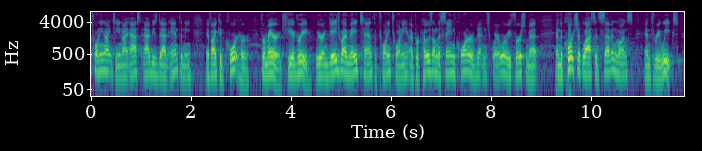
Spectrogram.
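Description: A man's voice: mid-range voice, a little mellow. A young man and evangelist giving an earnest, preacherly testimony to a youth group, quoting scripture as he speaks.

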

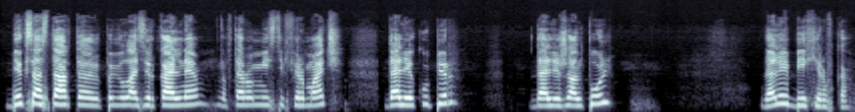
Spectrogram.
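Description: A woman's voice: fairly high pitch, steady tone, a little slow, pauses often, dark tone, no echo. A woman giving live harness racing commentary in short, terse announcements. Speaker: race commentator.

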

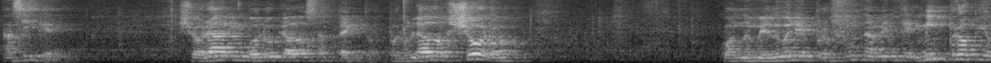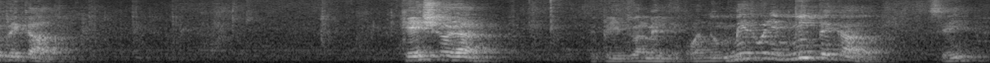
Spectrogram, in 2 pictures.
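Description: A man's voice: fairly high pitch, animated, normal speed, pauses often, slight background noise. A man preaching a sermon, earnest and emphatic, often checking in with the audience. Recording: very echoey hall, mic at a distance.

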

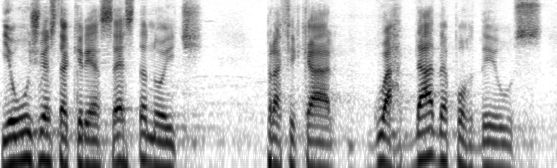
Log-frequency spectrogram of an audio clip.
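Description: A man's voice: fairly low pitch, fairly even intonation, slow pace, creaky, darkish tone. A male pastor preaching a sermon, animatedly acting out the story for his congregation. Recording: long reverb of a large church.

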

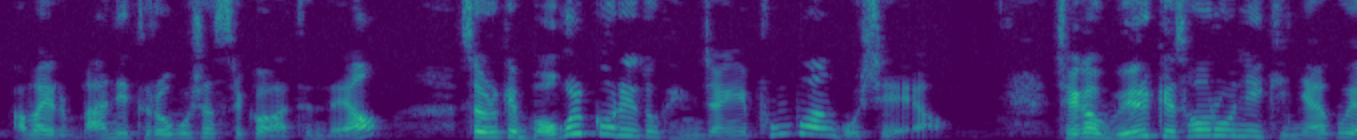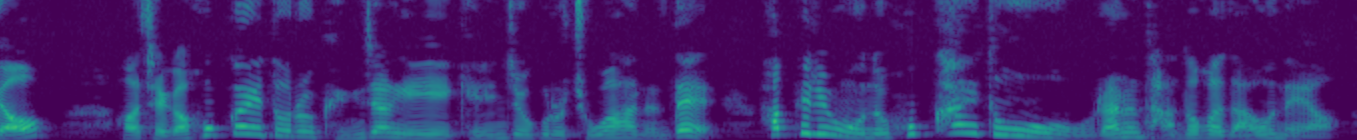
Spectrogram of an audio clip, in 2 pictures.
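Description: A woman teaching a video language lesson, upbeat and chatty, opening her phrases with a bright "자". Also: on the high side.

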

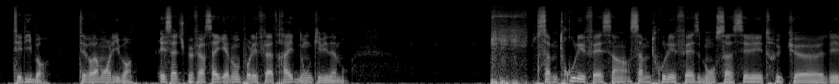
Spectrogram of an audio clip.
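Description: A man giving casual, excited commentary while reacting to a game trailer, rambling with many fillers and restarts. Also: on the low side, dry recording, clean studio sound. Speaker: gaming YouTuber reacting to a trailer.

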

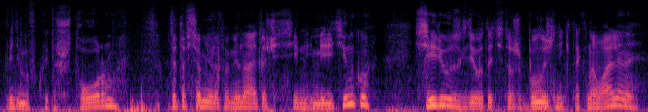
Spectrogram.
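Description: This casual walking vlog features a man in his thirties strolling by a seaside harbor, camera at arm's length, talking in a chatty, meandering way. He speaks fast in a slightly high, dark-toned voice. The audio is muffled, with outdoor wind and street sounds.

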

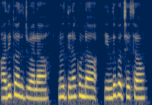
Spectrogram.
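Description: A woman voicing a patient young man in a romance story, coaxing gently. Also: fairly high pitch, steady tone, brisk, no room sound, lightly acted.

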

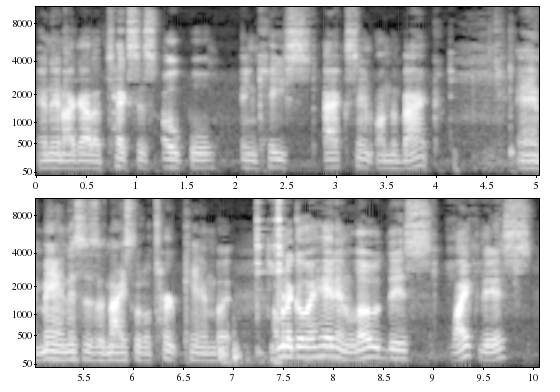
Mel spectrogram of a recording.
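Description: A man in his thirties sits in a small camper van, talking into a nearby camera as he gives a casual, hyped product review full of slang and swearing. His voice is fairly low, steady and sharp at a normal speed, with slight background noise.

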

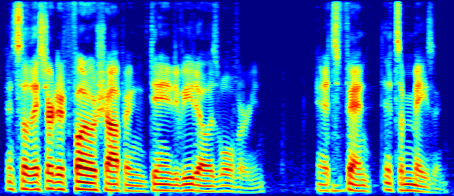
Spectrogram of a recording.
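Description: A man's voice: sits low, fast, no echo, clean studio sound. A man co-hosting a tech stream in casual banter, teasing and laughing often as he tells jokes. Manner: laughs often, teasing, animated joke-telling.

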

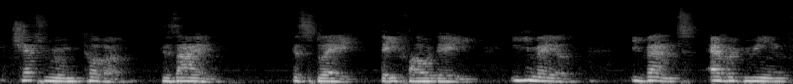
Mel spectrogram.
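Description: This poetry slam performer is a young man from England whose mellow voice is a little high; he speaks a second language with an English accent. He reads a comic poem from a sheet at a stand mic, slowly and deliberately, on a small club stage with an audience. The crowd-filmed audio sounds roomy, with faint noise.

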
